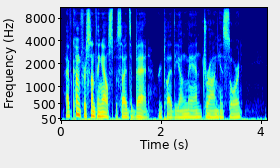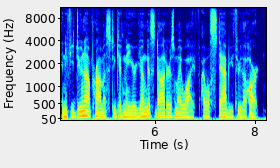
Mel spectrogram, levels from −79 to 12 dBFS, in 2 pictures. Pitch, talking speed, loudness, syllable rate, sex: 105 Hz, 275 wpm, -20 LUFS, 6.7 syllables/s, male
